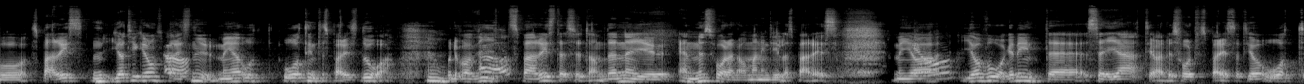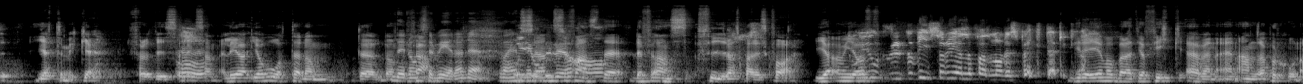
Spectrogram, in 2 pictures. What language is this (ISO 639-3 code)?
swe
